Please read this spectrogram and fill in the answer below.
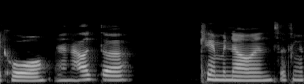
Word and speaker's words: Kaminoans: Camino was really cool and I liked the Kaminoans that's how you pronounce them so I think I'm gonna I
